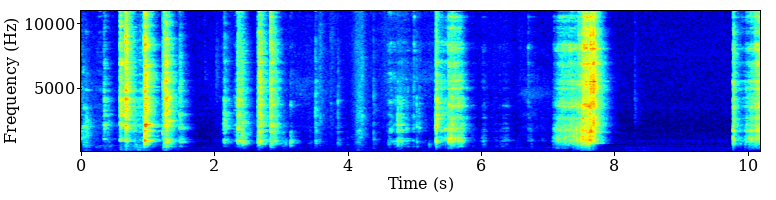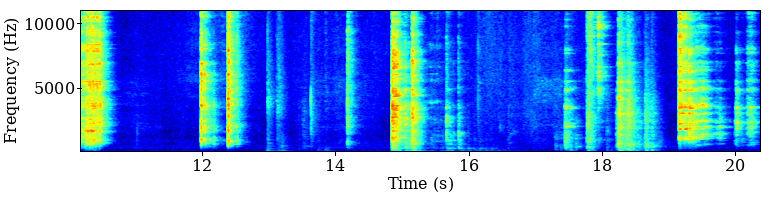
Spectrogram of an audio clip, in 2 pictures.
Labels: What room is this sound coming from?
kitchen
